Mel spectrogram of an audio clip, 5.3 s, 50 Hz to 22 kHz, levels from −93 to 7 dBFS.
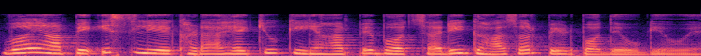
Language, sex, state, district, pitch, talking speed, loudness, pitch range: Hindi, female, Uttar Pradesh, Lalitpur, 220 Hz, 205 wpm, -15 LUFS, 205-245 Hz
